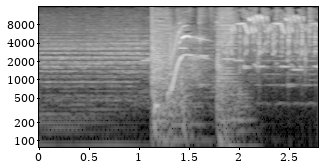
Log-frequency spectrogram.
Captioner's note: gavel bangs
